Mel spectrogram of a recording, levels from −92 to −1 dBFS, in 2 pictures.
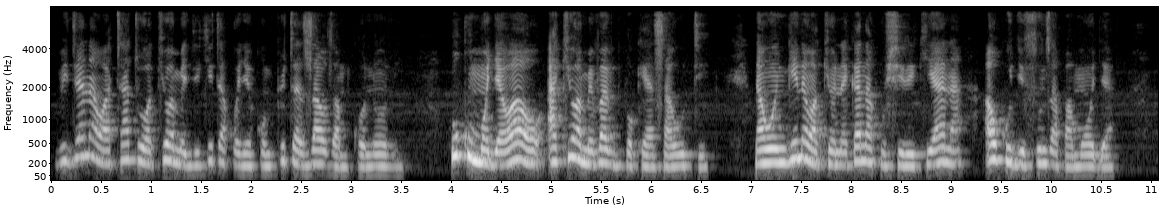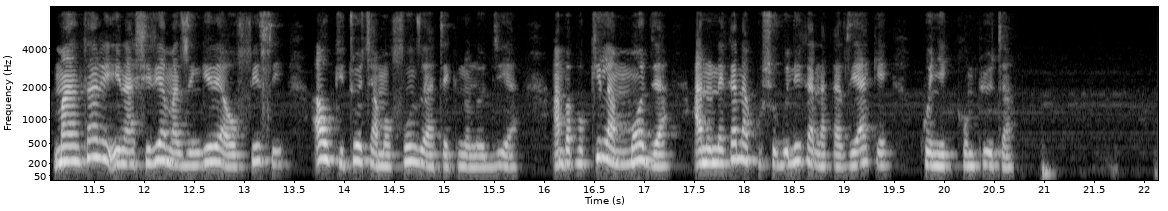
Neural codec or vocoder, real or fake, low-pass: none; real; 7.2 kHz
